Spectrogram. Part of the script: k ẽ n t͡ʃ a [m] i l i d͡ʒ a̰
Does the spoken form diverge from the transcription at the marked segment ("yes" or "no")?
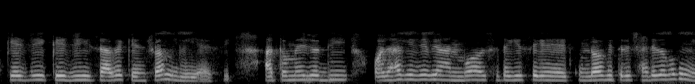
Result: no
